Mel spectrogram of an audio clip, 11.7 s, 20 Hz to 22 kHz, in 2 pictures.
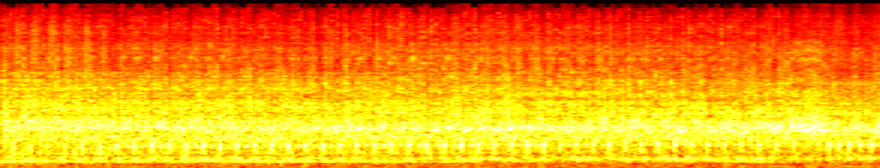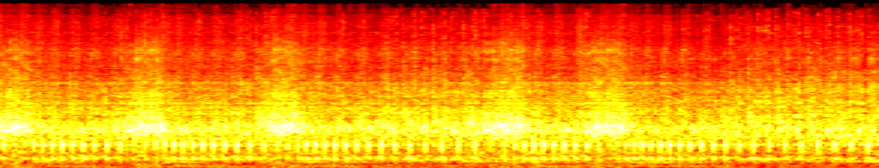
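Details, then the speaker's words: KAMAZ 65225 Euro-2 diesel truck after an engine-knock repair: smooth, regular idle with an even beat and no heavy knock; owner says it runs normally and the knock is gone. "а нормально работает вот три раза газовыми уже даже чтобы заглушить"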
